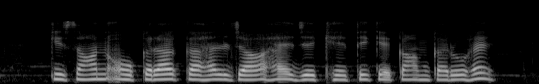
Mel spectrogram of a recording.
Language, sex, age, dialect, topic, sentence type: Magahi, female, 25-30, Southern, agriculture, statement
